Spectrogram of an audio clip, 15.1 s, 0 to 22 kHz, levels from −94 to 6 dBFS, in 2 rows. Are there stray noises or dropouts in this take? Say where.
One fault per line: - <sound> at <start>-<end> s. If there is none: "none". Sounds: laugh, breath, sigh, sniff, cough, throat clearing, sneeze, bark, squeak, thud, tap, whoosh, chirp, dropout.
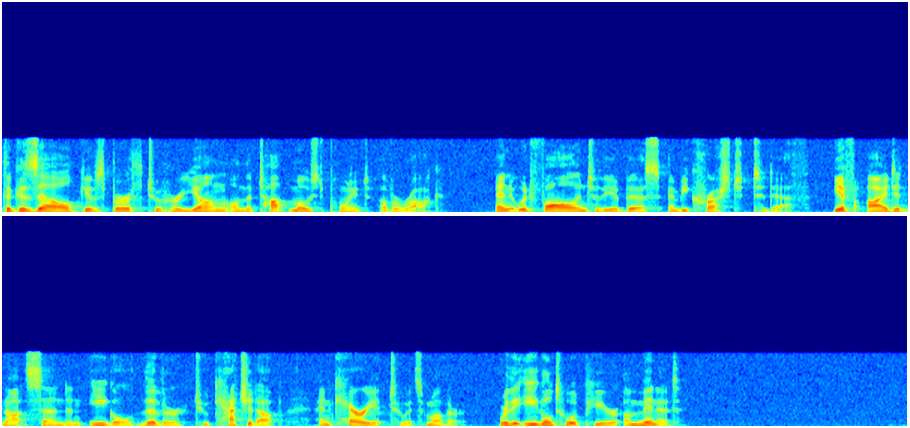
none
